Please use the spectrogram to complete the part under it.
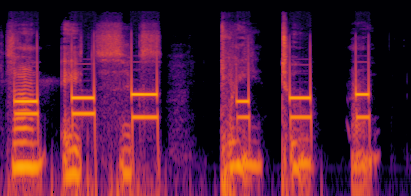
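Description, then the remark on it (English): A phone keypad dials the number of the Mystery Crate Hotline: about six clear, loud touch-tone beeps at a steady, slightly uneven pace, with brief pauses between presses and nothing else around them. “I put this phone number somewhere.”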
